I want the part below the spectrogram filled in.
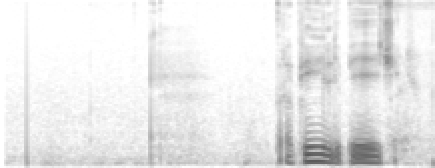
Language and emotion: Russian, sad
